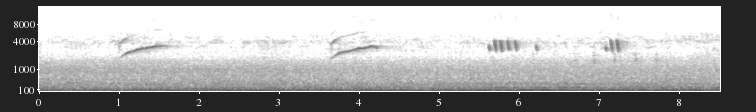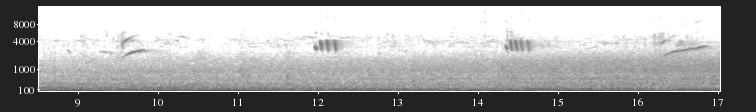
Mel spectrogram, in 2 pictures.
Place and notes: all the mornings of the ... - mar 23 2013 sat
